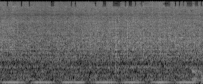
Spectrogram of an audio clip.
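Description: Peppers and onions frying in a hot pan, a steady dense sizzle with a faint rhythmic low hum beneath, constant and close.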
